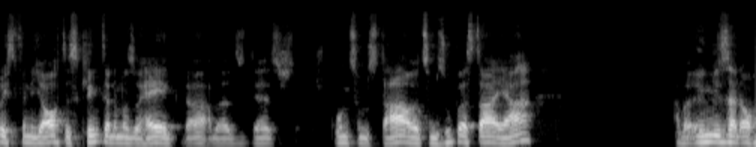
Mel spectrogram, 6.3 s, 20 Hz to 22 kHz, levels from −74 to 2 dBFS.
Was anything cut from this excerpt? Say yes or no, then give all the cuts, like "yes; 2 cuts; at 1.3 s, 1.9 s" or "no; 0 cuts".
no; 0 cuts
